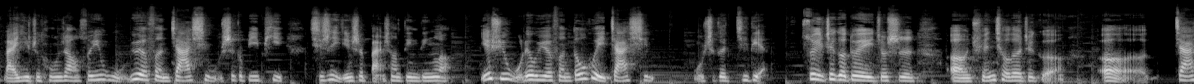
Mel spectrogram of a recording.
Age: 20-39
